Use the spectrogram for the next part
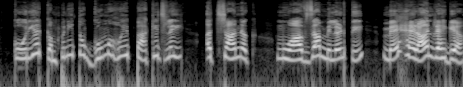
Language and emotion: Punjabi, surprised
